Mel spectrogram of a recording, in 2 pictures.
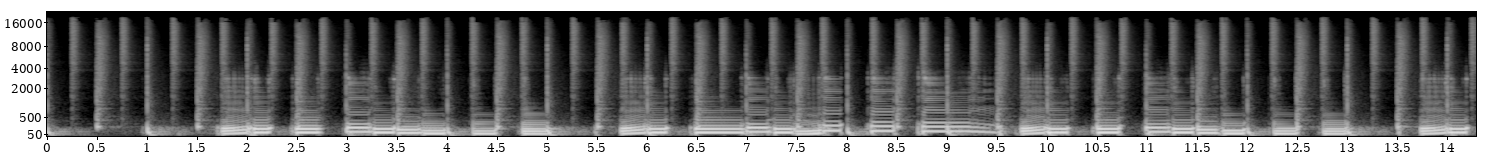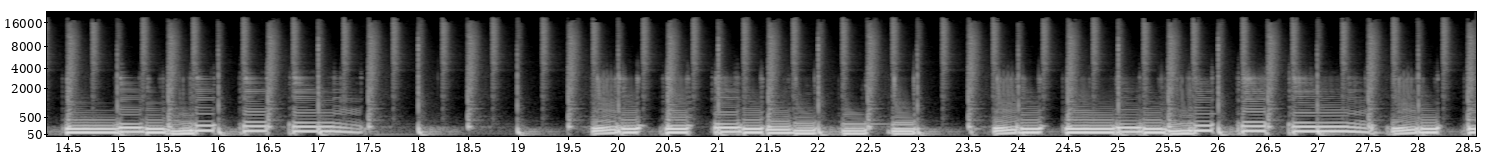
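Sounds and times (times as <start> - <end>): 
drum loop: 0.0 - 28.5
bass guitar played finger style through tube overdrive and amp simulator: 1.7 - 5.1, 5.7 - 13.1, 13.8 - 17.5, 19.8 - 23.1, 23.8 - 28.5.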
